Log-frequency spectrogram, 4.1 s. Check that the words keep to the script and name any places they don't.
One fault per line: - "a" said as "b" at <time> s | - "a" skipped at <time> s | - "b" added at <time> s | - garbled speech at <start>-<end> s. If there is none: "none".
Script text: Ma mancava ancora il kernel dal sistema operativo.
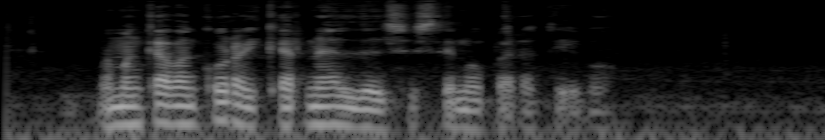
- "dal" said as "del" at 1.8 s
